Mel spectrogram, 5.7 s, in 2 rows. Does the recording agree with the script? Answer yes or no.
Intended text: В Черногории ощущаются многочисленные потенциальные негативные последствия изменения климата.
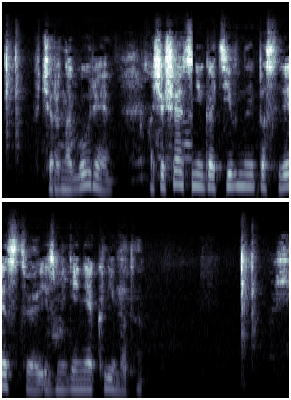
no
